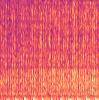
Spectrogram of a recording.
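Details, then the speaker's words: Power steering pump pulley on the Beetle has a bad wobble, giving a low rhythmic thumping pulse about seven times a second at idle; tensioner looks good, and it almost sounds like a hose is off, though pressure builds boost. Cause suspected, not confirmed. "power steering pump has got a bad wobble. The tensioner looks good. It almost sounds like there's a hose off on the engine."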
